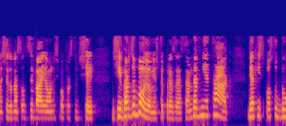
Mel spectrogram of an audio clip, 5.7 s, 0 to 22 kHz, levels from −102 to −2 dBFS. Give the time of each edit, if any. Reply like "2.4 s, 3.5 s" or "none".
3.8 s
